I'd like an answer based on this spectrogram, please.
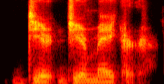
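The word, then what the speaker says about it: D'yer Mak'er: Because if you say it with an English accent, it sounds like Jamaica.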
